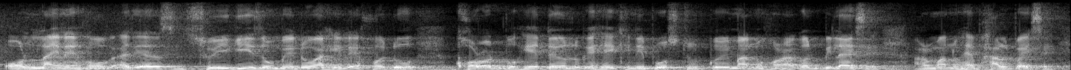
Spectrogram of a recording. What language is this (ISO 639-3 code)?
asm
